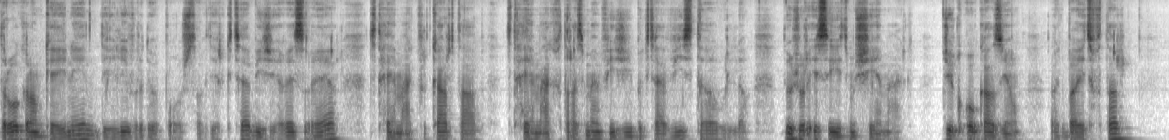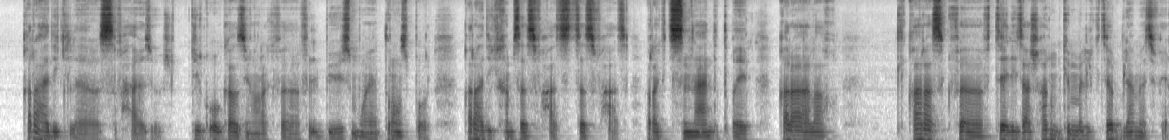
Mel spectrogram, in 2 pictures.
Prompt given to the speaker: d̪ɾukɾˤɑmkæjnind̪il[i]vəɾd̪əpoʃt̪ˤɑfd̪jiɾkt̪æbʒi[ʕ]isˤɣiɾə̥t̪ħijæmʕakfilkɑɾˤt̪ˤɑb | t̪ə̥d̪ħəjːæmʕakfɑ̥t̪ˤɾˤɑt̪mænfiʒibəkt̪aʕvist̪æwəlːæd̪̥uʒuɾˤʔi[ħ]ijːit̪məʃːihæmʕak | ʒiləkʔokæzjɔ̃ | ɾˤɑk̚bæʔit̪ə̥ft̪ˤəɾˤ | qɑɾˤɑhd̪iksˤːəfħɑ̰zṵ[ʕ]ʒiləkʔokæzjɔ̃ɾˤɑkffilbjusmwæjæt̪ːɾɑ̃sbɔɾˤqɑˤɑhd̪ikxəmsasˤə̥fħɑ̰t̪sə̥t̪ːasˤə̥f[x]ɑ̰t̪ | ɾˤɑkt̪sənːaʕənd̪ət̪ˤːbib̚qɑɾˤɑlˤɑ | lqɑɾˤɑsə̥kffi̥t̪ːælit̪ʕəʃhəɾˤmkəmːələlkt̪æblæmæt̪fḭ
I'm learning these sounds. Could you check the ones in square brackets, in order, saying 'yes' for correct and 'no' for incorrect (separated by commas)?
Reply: yes, no, no, no, no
